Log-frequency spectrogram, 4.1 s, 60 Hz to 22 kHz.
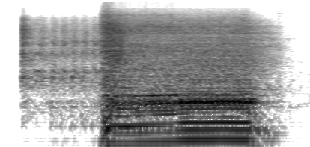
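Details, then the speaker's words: Porsche 911 with 915 transmission after swapping in a high-torque IMI starter (clamp meter reading about 166 A max): brisk, even cranking at about four turns a second, then the engine fires and settles into a steady idle; healthy starter. "Definitely sounds different. That's interesting."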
